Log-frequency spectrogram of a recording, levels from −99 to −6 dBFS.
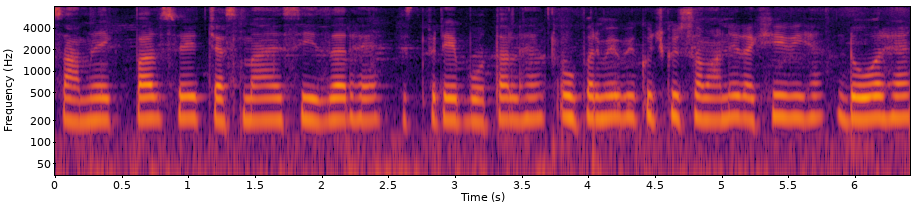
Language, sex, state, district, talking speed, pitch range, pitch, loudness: Hindi, female, Bihar, Gopalganj, 195 wpm, 210-225 Hz, 215 Hz, -37 LUFS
